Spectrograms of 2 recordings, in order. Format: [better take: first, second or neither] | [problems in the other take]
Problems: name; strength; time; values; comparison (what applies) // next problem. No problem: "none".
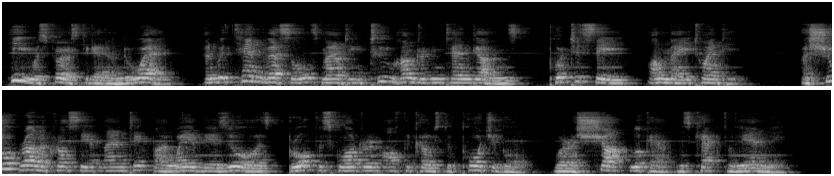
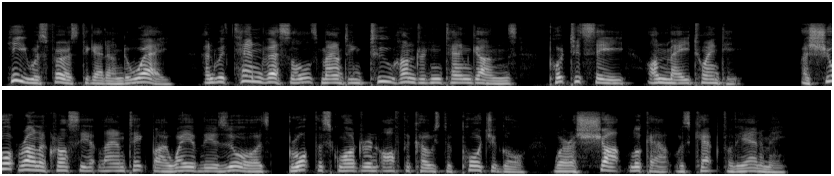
second | noise reduction (neural separator model SepFormer DNS4)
